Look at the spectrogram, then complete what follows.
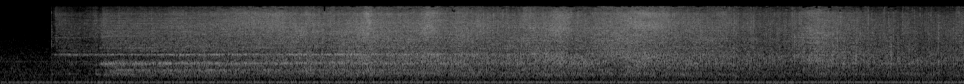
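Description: Fenugreek-and-rice dosa batter sizzling on a hot non-stick skillet, starting suddenly about half a second in as the ladleful hits the pan. The hiss keeps on while the back of the ladle spreads the batter.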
